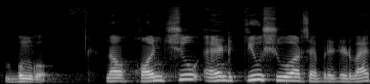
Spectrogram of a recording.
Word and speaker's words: Honshu: They are Honchu, Hokkaidu, Kyushu and Shikoku. Obviously, pardon my Japanese pronunciation if anyone is hearing from there because I don't know how to pronounce them. But it's Honshu, Hokkaido, Kyushu, and Shikoku.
